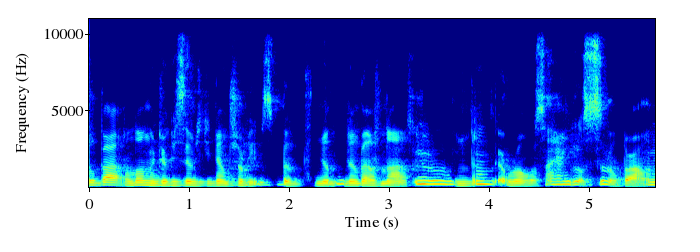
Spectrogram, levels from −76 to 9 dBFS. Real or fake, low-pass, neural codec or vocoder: fake; 9.9 kHz; autoencoder, 22.05 kHz, a latent of 192 numbers a frame, VITS, trained on one speaker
